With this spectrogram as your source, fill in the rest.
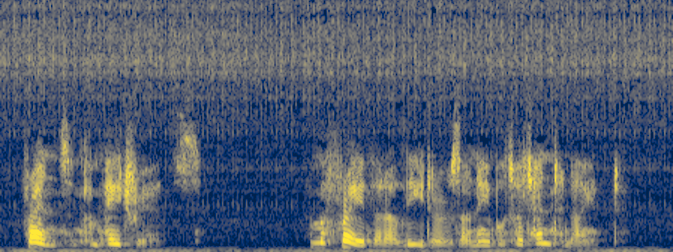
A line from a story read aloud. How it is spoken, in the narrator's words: said, in his strangely gentle, strangely kindly voice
